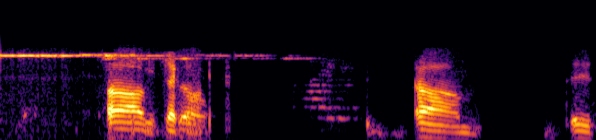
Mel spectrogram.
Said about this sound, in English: my fire alarm's going off again. Oh, my gosh, this is ridiculous.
